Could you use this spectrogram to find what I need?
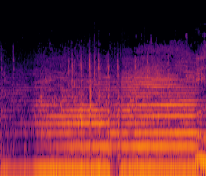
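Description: A large ship sounds its horn as it approaches, a loud, sustained, low-pitched blast with a rich stack of harmonics that fills the whole clip without a break.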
